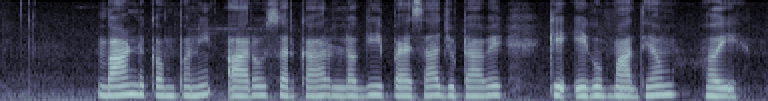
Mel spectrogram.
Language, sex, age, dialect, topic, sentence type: Magahi, female, 41-45, Southern, banking, statement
